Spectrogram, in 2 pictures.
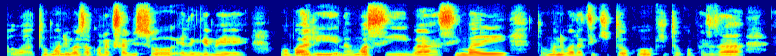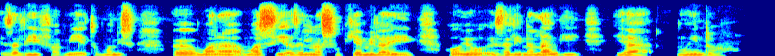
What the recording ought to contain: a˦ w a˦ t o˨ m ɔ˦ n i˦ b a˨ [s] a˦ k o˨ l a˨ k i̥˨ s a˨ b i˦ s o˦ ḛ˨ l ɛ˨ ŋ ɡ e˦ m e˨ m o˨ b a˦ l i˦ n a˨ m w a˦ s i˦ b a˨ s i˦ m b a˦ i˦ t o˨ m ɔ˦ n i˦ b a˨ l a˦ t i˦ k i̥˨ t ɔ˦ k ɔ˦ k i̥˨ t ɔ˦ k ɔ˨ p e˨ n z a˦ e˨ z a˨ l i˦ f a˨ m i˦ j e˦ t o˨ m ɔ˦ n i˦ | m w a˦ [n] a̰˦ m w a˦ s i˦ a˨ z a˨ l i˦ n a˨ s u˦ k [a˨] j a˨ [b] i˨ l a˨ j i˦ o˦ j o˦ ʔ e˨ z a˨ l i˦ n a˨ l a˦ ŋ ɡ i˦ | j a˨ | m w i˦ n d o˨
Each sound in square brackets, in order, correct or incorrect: incorrect, correct, incorrect, incorrect

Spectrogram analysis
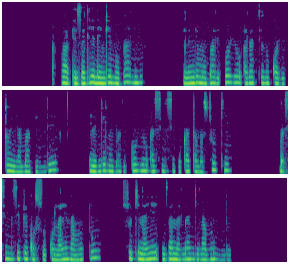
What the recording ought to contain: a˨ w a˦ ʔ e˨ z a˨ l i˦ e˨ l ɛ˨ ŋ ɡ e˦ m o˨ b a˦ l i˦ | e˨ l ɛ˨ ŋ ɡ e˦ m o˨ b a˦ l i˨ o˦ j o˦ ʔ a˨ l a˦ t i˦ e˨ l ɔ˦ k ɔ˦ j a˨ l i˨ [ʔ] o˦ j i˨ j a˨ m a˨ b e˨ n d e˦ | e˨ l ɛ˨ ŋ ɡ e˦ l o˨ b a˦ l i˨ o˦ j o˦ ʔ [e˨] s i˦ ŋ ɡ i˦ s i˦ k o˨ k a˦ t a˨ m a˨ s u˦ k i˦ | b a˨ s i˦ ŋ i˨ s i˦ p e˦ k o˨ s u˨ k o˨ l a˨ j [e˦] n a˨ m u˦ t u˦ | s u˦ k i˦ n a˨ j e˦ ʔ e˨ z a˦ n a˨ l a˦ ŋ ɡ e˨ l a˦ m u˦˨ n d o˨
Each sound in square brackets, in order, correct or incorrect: incorrect, incorrect, correct

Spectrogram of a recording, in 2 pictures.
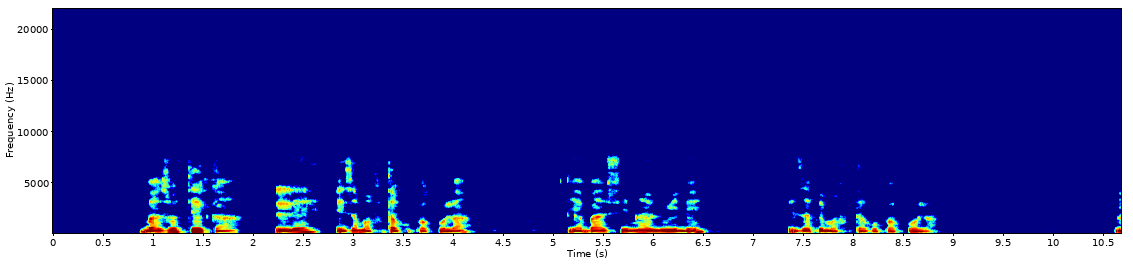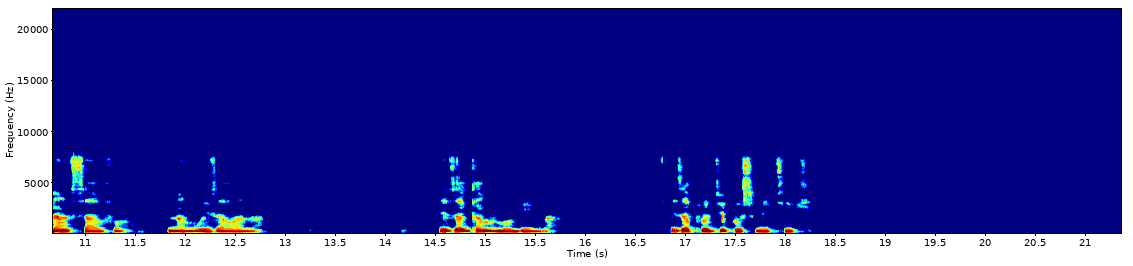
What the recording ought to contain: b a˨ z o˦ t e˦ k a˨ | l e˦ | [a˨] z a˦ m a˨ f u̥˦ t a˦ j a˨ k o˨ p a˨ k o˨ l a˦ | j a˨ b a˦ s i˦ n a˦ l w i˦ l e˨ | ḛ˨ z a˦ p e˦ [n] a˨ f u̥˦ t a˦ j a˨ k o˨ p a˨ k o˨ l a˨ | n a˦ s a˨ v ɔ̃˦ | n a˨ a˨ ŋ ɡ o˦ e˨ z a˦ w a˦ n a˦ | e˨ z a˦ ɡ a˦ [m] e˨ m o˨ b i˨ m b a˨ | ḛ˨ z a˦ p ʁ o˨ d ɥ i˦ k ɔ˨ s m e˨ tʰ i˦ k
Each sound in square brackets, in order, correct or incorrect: incorrect, incorrect, correct

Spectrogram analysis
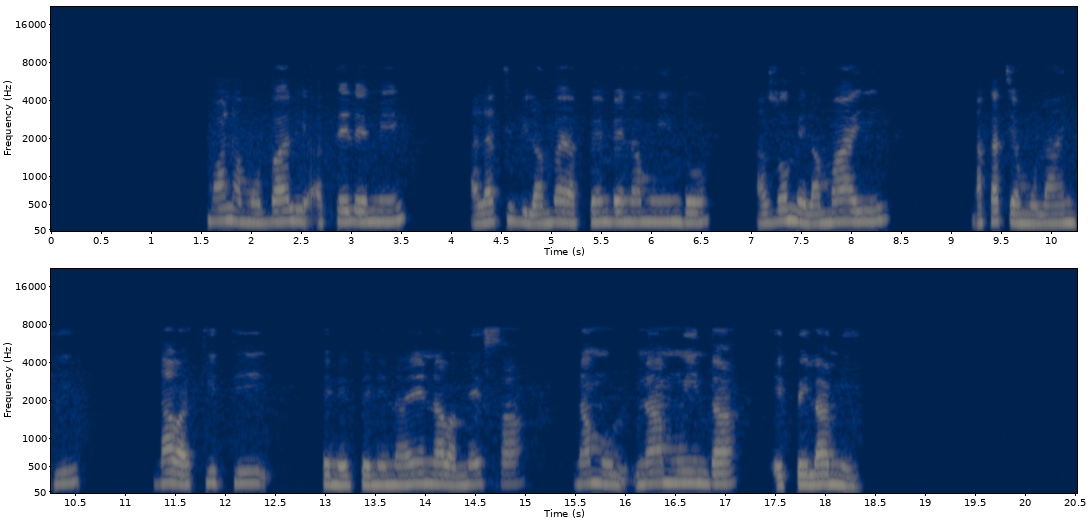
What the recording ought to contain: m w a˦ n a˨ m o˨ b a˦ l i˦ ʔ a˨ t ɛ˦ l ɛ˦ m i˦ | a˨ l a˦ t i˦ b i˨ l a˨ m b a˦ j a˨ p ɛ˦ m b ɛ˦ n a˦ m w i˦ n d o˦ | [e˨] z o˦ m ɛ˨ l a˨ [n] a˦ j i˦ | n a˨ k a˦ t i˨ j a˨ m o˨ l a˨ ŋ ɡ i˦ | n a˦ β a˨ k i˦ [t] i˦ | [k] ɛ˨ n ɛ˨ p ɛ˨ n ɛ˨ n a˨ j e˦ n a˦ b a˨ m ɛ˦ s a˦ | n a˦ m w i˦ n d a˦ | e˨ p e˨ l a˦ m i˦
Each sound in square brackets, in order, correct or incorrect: incorrect, incorrect, correct, incorrect

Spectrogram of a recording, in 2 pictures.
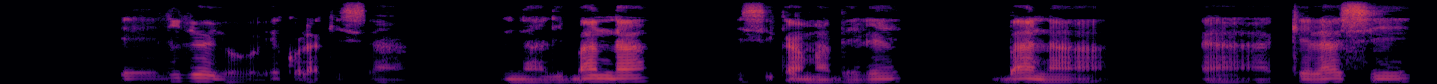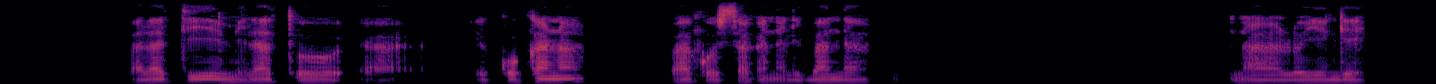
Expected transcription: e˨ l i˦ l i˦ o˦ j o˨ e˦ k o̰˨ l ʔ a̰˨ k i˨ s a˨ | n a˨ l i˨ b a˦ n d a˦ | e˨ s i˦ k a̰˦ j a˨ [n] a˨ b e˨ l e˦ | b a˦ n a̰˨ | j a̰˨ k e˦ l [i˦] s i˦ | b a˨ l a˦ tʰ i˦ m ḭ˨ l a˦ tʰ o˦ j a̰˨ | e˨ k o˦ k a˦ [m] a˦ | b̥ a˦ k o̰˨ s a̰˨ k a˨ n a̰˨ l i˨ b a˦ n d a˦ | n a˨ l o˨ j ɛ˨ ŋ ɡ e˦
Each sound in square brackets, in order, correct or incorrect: incorrect, incorrect, incorrect

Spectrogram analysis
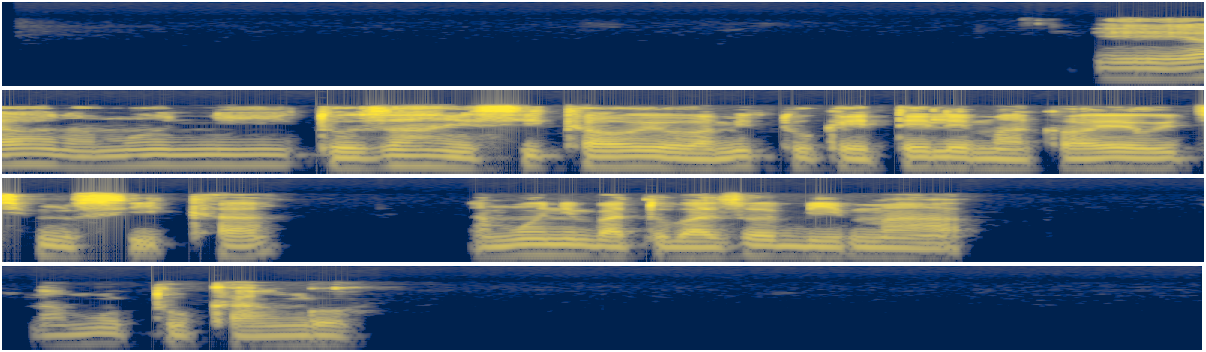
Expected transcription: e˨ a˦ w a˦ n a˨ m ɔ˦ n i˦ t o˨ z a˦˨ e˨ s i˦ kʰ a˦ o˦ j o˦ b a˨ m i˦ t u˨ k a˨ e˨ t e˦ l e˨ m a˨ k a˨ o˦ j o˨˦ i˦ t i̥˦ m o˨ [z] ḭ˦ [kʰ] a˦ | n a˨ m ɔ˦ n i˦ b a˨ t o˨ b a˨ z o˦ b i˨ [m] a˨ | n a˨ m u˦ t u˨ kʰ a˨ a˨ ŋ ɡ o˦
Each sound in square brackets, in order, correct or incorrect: incorrect, correct, correct

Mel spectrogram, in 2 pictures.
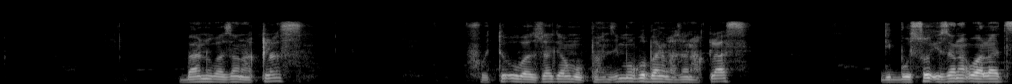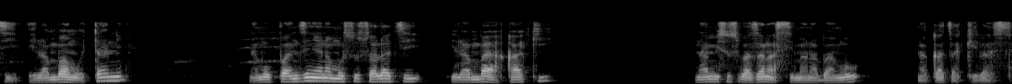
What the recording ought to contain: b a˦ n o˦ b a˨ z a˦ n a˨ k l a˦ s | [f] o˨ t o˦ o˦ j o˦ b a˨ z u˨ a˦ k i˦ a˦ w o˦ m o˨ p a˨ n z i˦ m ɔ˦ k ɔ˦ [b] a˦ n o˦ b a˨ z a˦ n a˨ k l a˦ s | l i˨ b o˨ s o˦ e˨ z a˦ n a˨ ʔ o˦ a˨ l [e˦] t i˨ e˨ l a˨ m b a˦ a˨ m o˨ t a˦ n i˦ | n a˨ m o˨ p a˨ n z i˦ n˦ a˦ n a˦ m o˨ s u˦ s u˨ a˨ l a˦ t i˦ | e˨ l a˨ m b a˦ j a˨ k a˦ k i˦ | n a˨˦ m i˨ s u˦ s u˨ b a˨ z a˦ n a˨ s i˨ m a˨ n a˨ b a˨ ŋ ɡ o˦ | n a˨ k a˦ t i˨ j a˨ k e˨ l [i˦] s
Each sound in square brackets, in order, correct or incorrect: correct, correct, incorrect, incorrect

